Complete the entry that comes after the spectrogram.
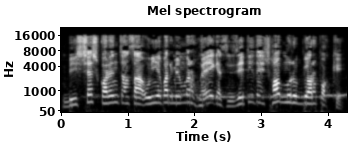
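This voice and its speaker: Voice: extremely high pitch, fast talker. A performer voicing scheming, boastful small-town political men in a cartoon comedy, blustering colloquially. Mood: opinionated.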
